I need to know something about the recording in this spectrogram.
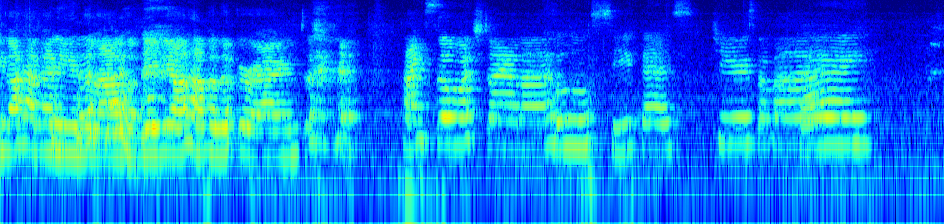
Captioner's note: laughing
